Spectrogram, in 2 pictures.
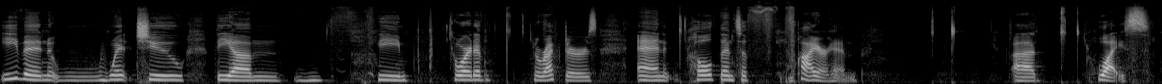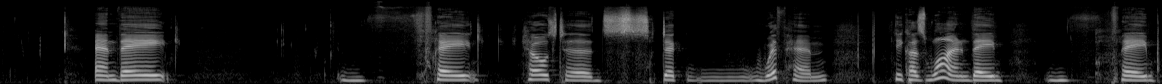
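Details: Adult woman who says she stutters much more when nervous speaking in front of an audience: stuttering.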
